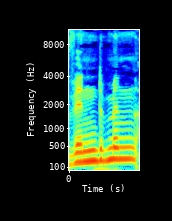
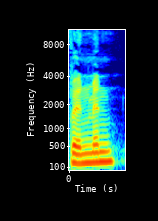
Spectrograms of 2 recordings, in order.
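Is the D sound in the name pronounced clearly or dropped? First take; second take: clearly; dropped. First: The D in the middle is clearly pronounced. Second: The D in the middle is dropped entirely. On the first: "I'm just pronouncing the D, the hard D" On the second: "like there's no D in it"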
